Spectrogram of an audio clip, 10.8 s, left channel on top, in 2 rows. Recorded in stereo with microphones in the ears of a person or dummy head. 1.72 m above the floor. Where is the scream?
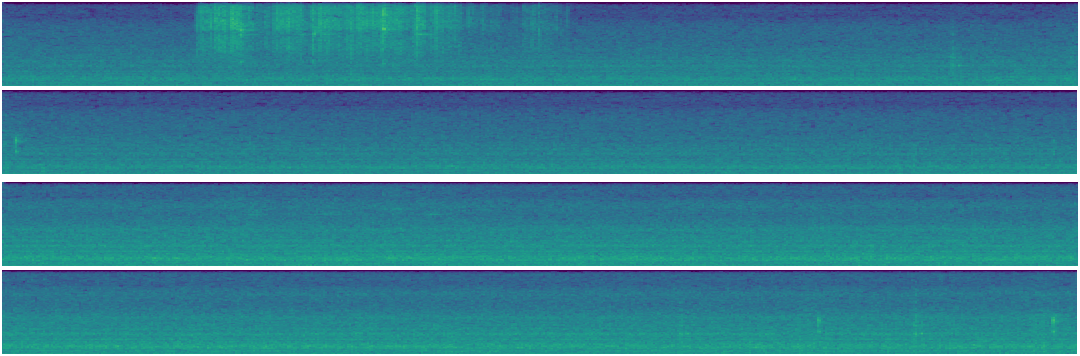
I don't hear a scream.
